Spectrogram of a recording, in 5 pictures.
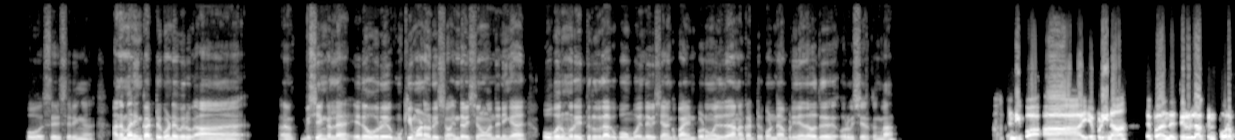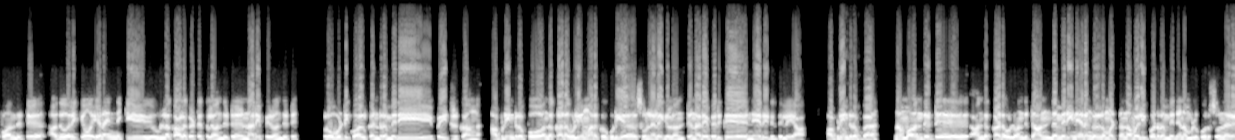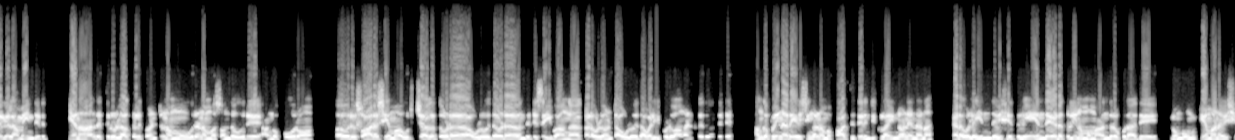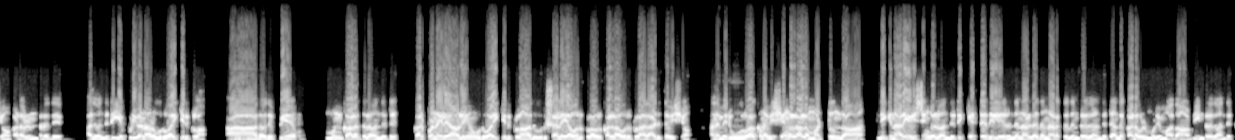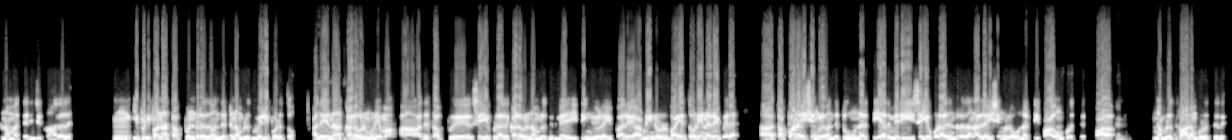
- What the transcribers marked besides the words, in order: drawn out: "ஆ"; drawn out: "ஆ"; "மாரி" said as "மேரி"; "மாரி" said as "மேரி"; "மாரி" said as "மேரி"; "கற்பனையாலும்" said as "கற்பனைலாயும்"; "மாரி" said as "மேரி"; "மாரி" said as "மேரி"; "பாடம்" said as "பாகம்"; "புகுத்துது" said as "புடுத்துது"
- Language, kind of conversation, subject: Tamil, podcast, ஒரு ஊரில் நீங்கள் பங்கெடுத்த திருவிழாவின் அனுபவத்தைப் பகிர்ந்து சொல்ல முடியுமா?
